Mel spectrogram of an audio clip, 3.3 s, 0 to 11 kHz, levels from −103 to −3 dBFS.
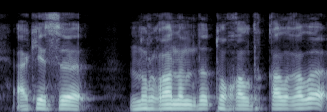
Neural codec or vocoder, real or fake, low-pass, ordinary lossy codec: codec, 16 kHz, 8 kbps, FreqCodec, larger model; fake; 7.2 kHz; none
